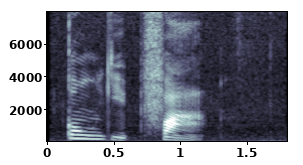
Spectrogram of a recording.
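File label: "Gung Yihp Fa", Cantonese; industrialization; 工業化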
